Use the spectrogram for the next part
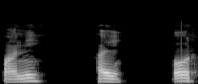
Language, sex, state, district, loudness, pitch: Hindi, male, Chhattisgarh, Balrampur, -18 LUFS, 130 Hz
